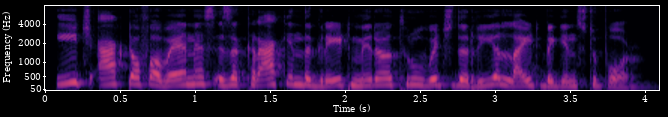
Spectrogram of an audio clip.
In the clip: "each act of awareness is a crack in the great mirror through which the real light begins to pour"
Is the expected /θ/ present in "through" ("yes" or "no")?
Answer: no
